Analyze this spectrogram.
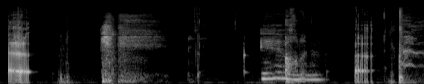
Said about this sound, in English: I'm gonna burp.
